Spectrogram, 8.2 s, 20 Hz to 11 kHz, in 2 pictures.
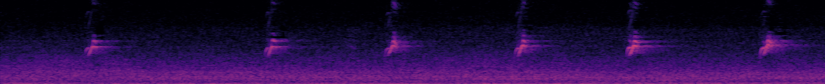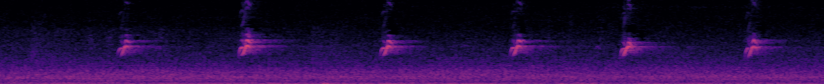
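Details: European pied flycatcher parent alarm-calling to its nestlings in a nest box at Haga nursing home, Sundsvall, 20 June 2023, warning them to stay quiet: single short, sharp, high notes repeated about every two-thirds of a second over steady background hiss.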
